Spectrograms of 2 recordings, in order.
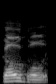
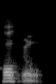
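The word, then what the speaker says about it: Гоголь: you mentioned you know nikolai gogol is pronounced in russian but in ukraine it's nicole like hulkel because we take the g and take it h and that's a point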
